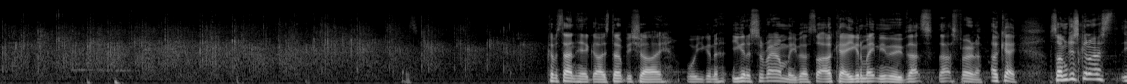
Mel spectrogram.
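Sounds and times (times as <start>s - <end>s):
audience applause: 0.0s - 5.5s
speech: 5.5s - 11.2s.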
